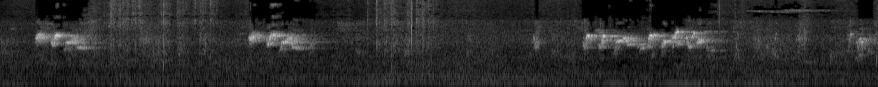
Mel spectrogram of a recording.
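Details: Red-whiskered bulbul giving three brief warbling phrases of mid-pitched slurred notes, separated by pauses of two to three seconds, the last phrase longer and more varied, with faint background hiss.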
